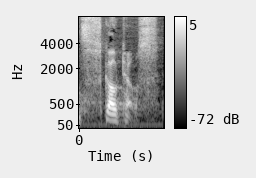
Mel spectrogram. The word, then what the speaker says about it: skotos: Darkness in verse 8 is a really cool Greek word called skotos. S-K-O-T-O-S. Skotos. Real easy to pronounce.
